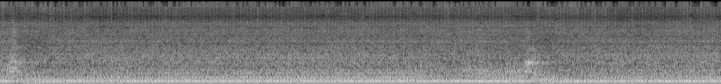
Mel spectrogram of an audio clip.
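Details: Craftsman snowblower small engine, oil full, started on choke: steady idle with a constant rough, rattly whirr underneath; owner suspects a bearing after earlier squeals; abnormal running noise.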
